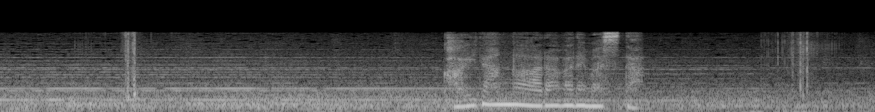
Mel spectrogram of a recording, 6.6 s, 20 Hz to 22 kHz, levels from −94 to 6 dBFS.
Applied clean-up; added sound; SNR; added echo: none; Thunder + Crack; 15 dB; none.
